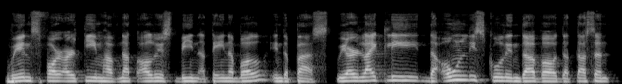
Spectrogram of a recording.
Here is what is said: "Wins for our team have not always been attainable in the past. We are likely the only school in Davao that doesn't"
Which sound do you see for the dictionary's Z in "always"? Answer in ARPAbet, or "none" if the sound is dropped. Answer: S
